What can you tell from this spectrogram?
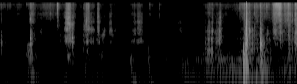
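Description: A large hardback picture book being handled: several soft rustles and taps of paper pages and cover, with a sharper knock about five seconds in.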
